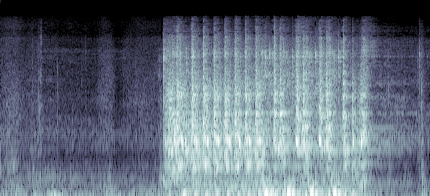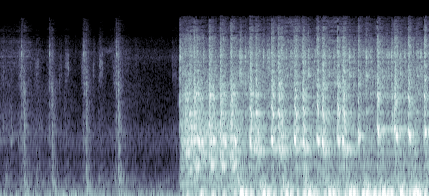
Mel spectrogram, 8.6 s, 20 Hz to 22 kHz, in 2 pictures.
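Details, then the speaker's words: 1980 Honda CB650C four-cylinder with correct OEM exhaust, very cold start after at least a couple months unused, choke fully out, accelerator-pump throttle pumps: cranks, dies, cranks again, then settles into an even crisp burble; healthy start and idle. "okay a very very cold start here hasn't been running oh at least a couple months"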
